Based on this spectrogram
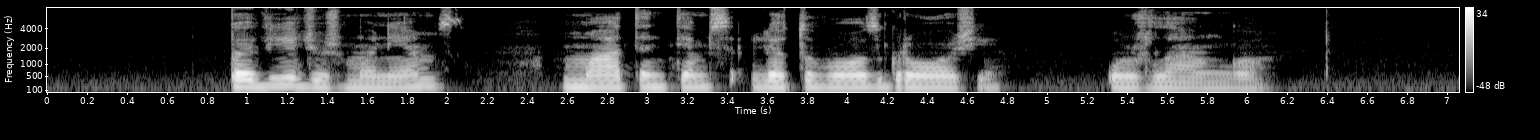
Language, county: Lithuanian, Vilnius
